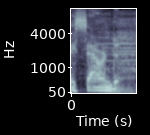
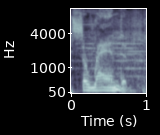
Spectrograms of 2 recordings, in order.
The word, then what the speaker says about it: Sarandon: You've got to think of abandon when you say her name because we say Sarandon, but Sarandon.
